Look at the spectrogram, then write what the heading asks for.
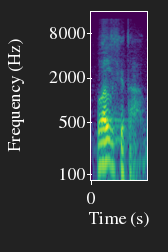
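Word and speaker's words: والكتاب: When it came in front of Hamzatul Wasal, you did not pronounce. You will say, wal kitab.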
